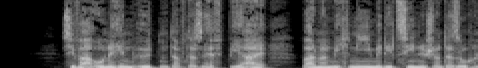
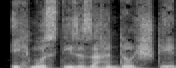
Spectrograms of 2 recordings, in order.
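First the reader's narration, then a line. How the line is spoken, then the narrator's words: Plain. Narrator (German): sagte ich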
